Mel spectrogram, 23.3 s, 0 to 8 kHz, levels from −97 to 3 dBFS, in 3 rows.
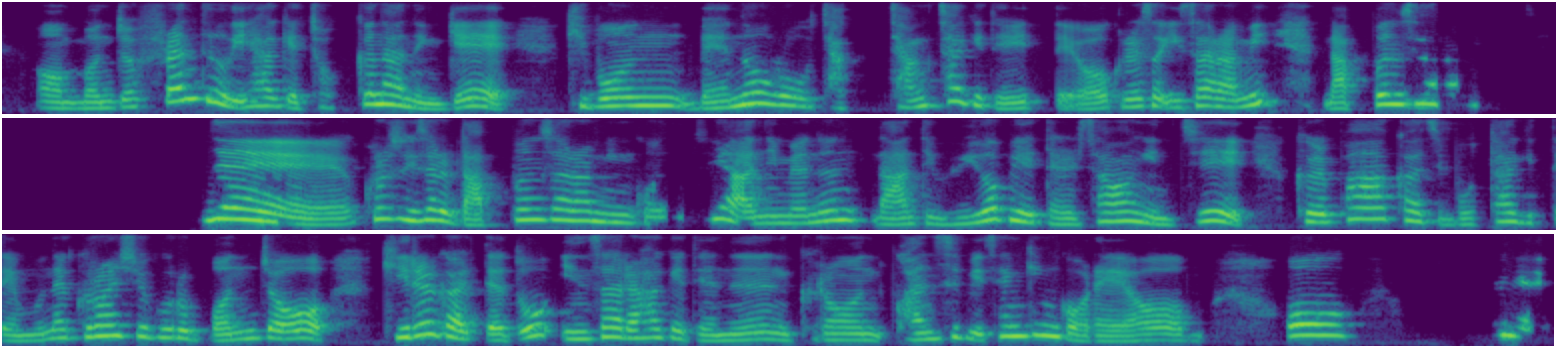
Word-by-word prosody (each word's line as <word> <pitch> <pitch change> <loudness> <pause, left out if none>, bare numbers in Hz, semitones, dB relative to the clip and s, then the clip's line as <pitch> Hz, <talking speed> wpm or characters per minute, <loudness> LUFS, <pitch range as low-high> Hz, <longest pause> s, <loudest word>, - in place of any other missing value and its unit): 어 165 -2 -4
먼저 160 +4 -4
friendly 335 - +2
하게 210 -6 -4
접근하는 180 - +1
게 205 +9 -1 0.2
기본 225 -2 +2
매너로 225 - +2
작 - - -12
장착이 230 - -3
돼 150 0 -5
있대요. 165 -1 -6
그래서 200 +3 -2
이 175 - -5
사람이 225 - 0 0.2
나쁜 155 +13 +2
사람인지 265 -2 -2 1.4
네. 220 - +5
그래서 300 0 -1
이 - - +5
사람이 255 -3 +3
나쁜 275 - -1
사람인 255 -7 +1
건지 180 - -11 0.3
아니면은 195 +8 0
나한테 165 0 -4
위협이 215 - +1
될 160 -5 -6
상황인지 230 - 0 0.2
그걸 220 -4 +1
파악하지 295 - -1
못하기 195 +7 -6
때문에 155 +9 -4
그런 270 +5 +4
식으로 230 -6 -1
먼저 200 +6 +1 0.2
길을 255 +6 +3
갈 220 -9 +3
때도 180 - +1
인사를 215 +4 +1
하게 225 -3 -2
되는 160 +2 -4
그런 170 -2 -5
관습이 200 - -3
생긴 270 0 +4
거래요. 150 - -2 0.4
어. 290 +1 +6 0.8
근데 290 -2 +1
215 Hz, 305 characters per minute, -23 LUFS, 170-260 Hz, 1.4 s, 어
